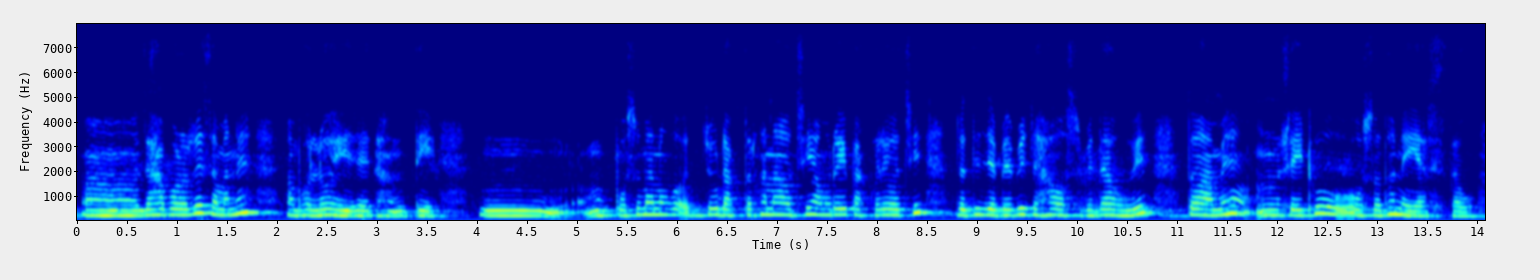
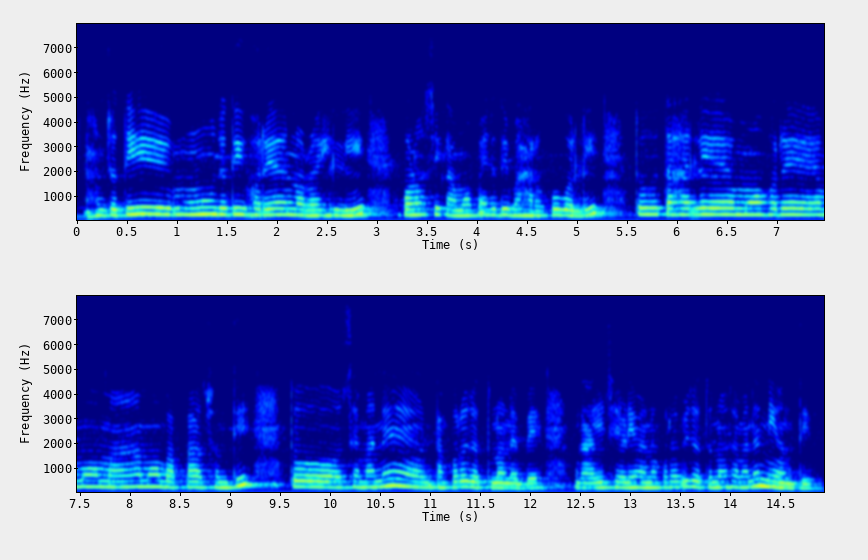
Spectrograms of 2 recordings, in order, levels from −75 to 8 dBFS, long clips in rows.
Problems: low volume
